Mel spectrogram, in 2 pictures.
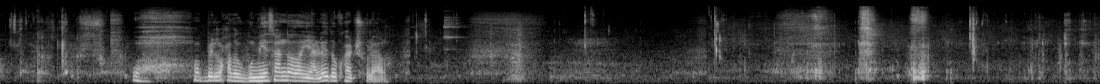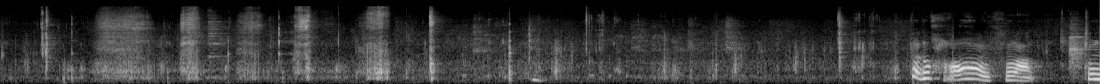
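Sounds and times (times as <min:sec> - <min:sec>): biting and chewing noodles: 0:07.0 - 0:20.1.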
